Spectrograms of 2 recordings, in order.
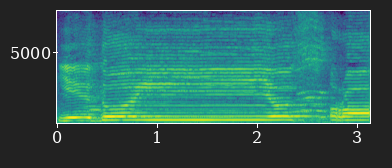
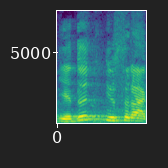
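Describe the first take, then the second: First: The final vowel is drawn out long. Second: The final vowel is short and clipped. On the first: The speaker calls it right. "ഇവിടെ ഇങ്ങനെ മുളക്കം വരണം" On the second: The speaker calls it wrong. "അങ്ങനെയല്ല പറയാ"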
